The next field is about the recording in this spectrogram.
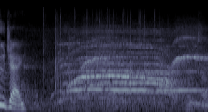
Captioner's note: audience applauding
